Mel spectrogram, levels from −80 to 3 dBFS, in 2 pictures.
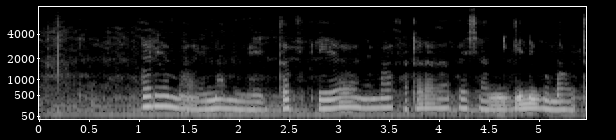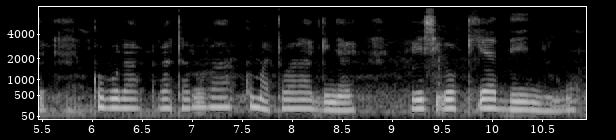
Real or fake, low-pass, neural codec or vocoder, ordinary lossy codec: fake; none; codec, 16 kHz, 16 kbps, FreqCodec, smaller model; none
